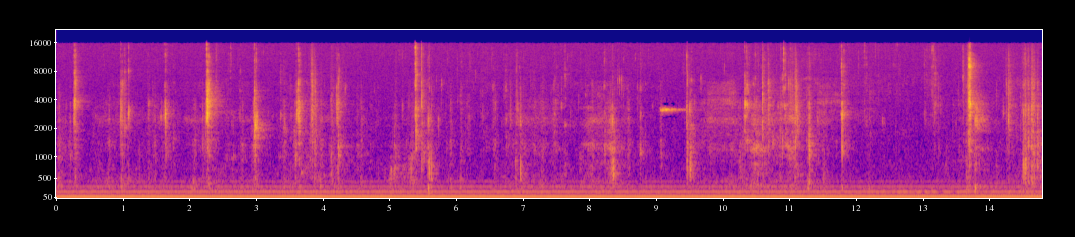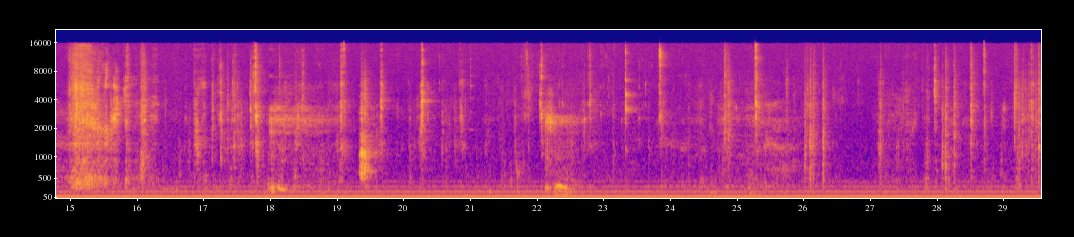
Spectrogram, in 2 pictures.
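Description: Close-miked eating of cooked lobster meat dipped in melted butter: wet chewing and mouth sounds with many short, sharp clicks scattered throughout. A steady low hum sits underneath.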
